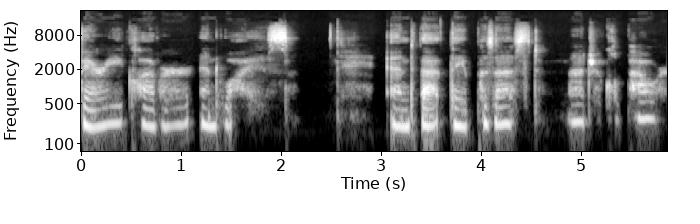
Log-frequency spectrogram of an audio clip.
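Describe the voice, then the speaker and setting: Soft-spoken and very slow, the speech comes with long, frequent pauses. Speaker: ASMR creator. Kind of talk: ASMR book reading.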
